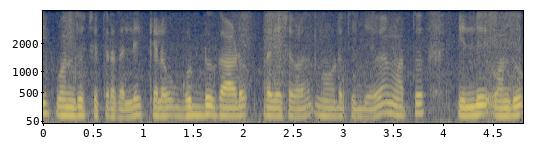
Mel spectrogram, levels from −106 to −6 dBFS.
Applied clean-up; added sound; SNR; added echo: none; none; none; none.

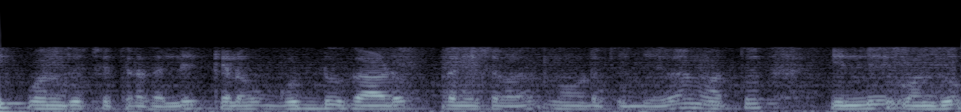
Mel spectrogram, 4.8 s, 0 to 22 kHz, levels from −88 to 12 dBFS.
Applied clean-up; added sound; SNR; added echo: none; none; none; reverberation time 0.5 s.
